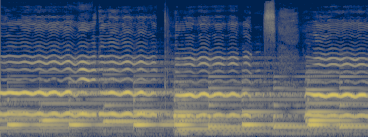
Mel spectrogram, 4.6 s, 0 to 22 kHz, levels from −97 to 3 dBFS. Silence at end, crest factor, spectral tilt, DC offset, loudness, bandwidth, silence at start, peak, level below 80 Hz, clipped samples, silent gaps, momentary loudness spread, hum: 0 s; 14 dB; -4.5 dB/octave; under 0.1%; -18 LUFS; 19.5 kHz; 0 s; -4 dBFS; -64 dBFS; under 0.1%; none; 8 LU; none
